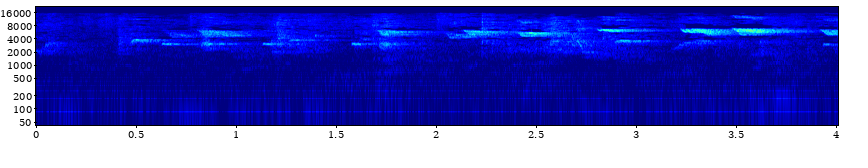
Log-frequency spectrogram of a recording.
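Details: Strawberry finch, also known as red avadavat, producing a run of high twittering notes that climb toward long thin whistles near the end.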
